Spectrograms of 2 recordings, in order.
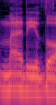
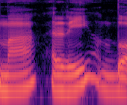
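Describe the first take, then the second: First: Said in the usual way. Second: মারিদ stretched very slowly, each sound held; drawn out. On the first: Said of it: "quick plain repeat after drawl". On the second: Shown as a demonstration. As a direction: drawl মারিদ out slowly for learners. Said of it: "teacher drawls then repeats". (মারিদ খুব টেনে ধীরে ধীরে)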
